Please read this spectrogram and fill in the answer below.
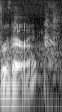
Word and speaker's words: Rivera: Riviera is like my second last name. Very last name. It's just Rivera.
